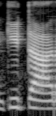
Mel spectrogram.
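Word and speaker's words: guitar: और गिटार में भी ऐसा है। गिटार। यहां पर यू को नहीं पढ़ा।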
